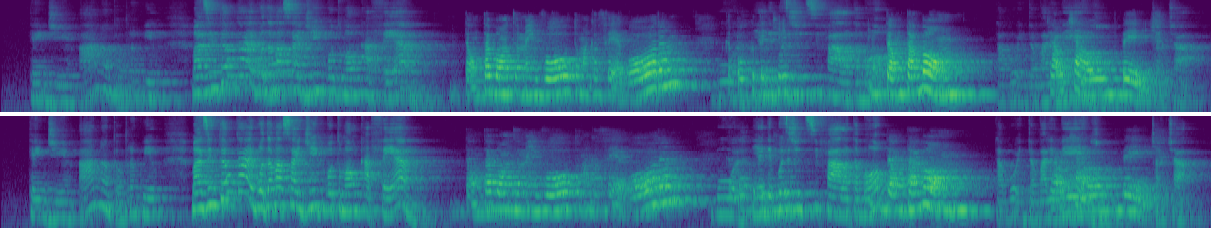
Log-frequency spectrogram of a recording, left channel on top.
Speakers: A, on the right; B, on the left.
A: entendi. Ah, não, então tranquilo. Mas então tá, eu vou dar uma saidinha que eu vou tomar um café.
B: Então tá bom, eu também vou tomar café agora. Daqui
A: Boa.
B: a pouco
A: E
B: eu tenho
A: aí depois
B: que
A: a gente se fala, tá bom?
B: Então tá bom.
A: Tá bom, então. Valeu,
B: Tchau,
A: beijo.
B: tchau. Beijo.
A: Tchau, tchau.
